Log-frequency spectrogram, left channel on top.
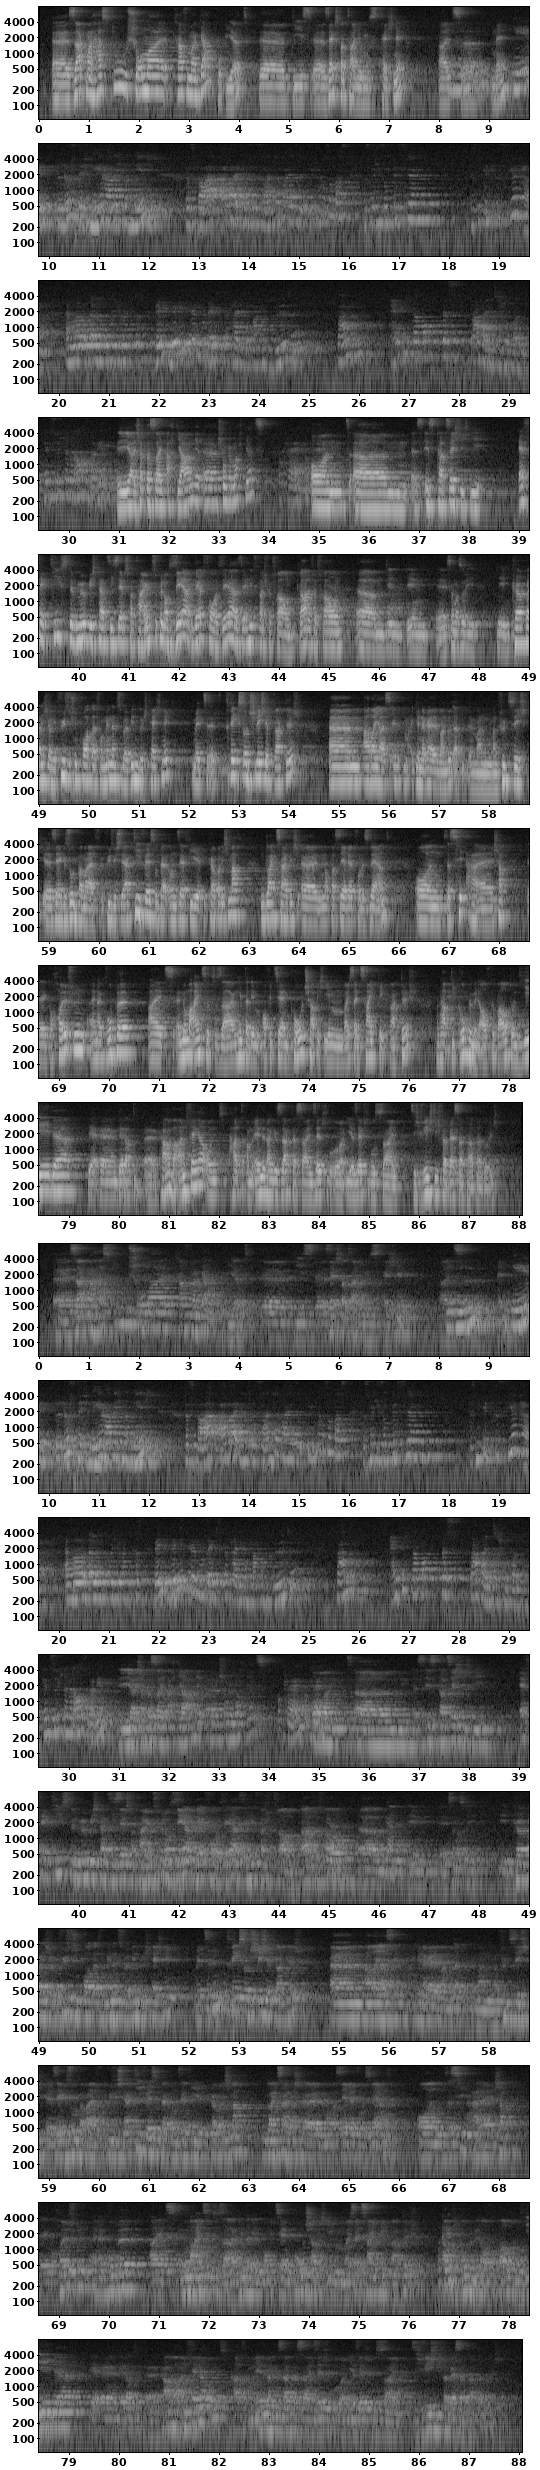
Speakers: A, on the left (about 90°); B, on the right (about 45°).
A: Äh, sag mal, hast du schon mal Krav Maga probiert? Äh, die äh, Selbstverteidigungstechnik als,
B: Nee,
A: äh, ne?
B: nee, lustig, nee, habe ich noch nicht. Das war aber interessanterweise immer so was, das mich so ein bisschen, das mich interessiert hat. Also, ähm, wo ich gesagt habe, dass wenn, wenn ich irgendwo Selbstverteidigung machen würde, dann hätte ich da Bock, das da reinzuschnuppern. Kennst du dich damit aus, oder wie?
A: Ja, ich habe das seit acht Jahren äh, schon gemacht jetzt.
B: Okay, okay.
A: Und ähm, es ist tatsächlich die effektivste Möglichkeit, sich selbst verteidigen zu können. Auch sehr wertvoll, sehr, sehr hilfreich für Frauen, gerade für Frauen,
B: Ja,
A: ähm,
B: ja.
A: den, den, äh, ich sag mal so, die, den körperlichen oder den physischen Vorteil von Männern zu überwinden durch Technik, mit
B: Mhm,
A: äh,
B: mhm.
A: Tricks und Schliche praktisch. Ähm, aber ja, es, äh, generell, man wird, at- man, man fühlt sich äh, sehr gesund, weil man halt physisch sehr aktiv ist und, äh, und sehr viel körperlich macht und gleichzeitig äh, noch was sehr Wertvolles lernt. Und das, äh, ich habe äh, geholfen einer Gruppe als äh, Nummer eins sozusagen. Hinter dem offiziellen Coach habe ich ihm, war ich sein Sidekick praktisch und
B: Okay.
A: habe die Gruppe mit aufgebaut und jeder, der, äh, der da äh, kam, war Anfänger und hat am
B: Mhm.
A: Ende dann gesagt, dass sein Selbstbewusst oder ihr Selbstbewusstsein sich richtig verbessert hat dadurch.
